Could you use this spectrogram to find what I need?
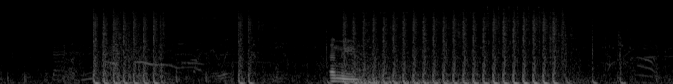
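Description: Automatic gunfire rattles rapidly in bursts.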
